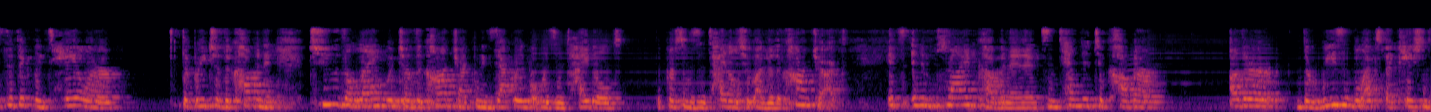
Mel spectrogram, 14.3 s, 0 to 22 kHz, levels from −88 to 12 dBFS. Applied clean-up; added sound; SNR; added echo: neural separator model SepFormer DNS4.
